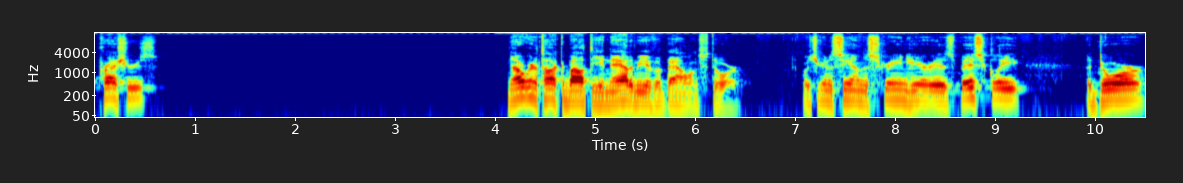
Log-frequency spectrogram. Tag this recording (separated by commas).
Speech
